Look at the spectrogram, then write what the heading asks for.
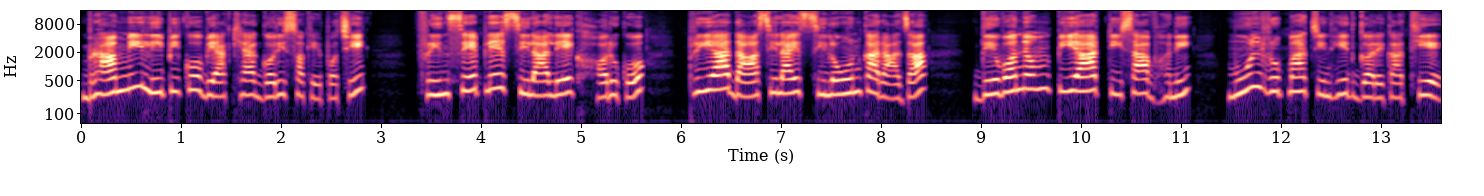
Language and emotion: Nepali, neutral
